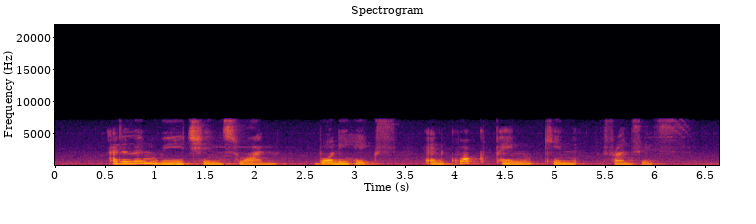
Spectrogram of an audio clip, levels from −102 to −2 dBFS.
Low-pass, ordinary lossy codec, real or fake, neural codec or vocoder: 7.2 kHz; MP3, 64 kbps; real; none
